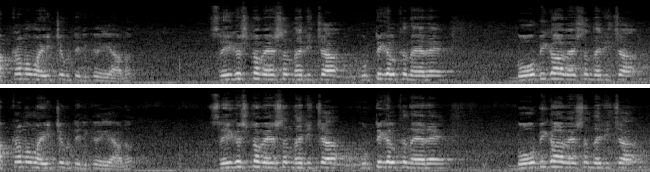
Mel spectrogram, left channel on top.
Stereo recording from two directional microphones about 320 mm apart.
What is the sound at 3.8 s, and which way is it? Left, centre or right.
Speech, centre.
